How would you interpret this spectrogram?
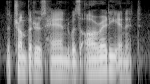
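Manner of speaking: ordinary delivery, nothing marked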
